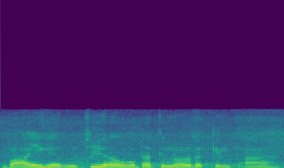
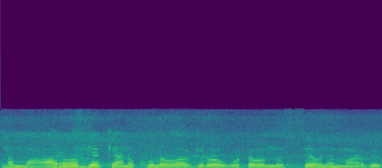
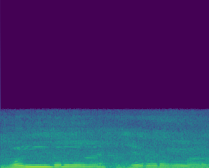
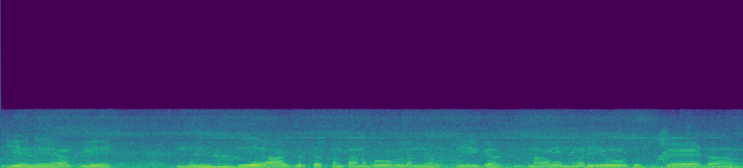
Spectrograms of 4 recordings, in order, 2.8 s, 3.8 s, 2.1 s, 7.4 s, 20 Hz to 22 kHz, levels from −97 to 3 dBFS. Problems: constant background noise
